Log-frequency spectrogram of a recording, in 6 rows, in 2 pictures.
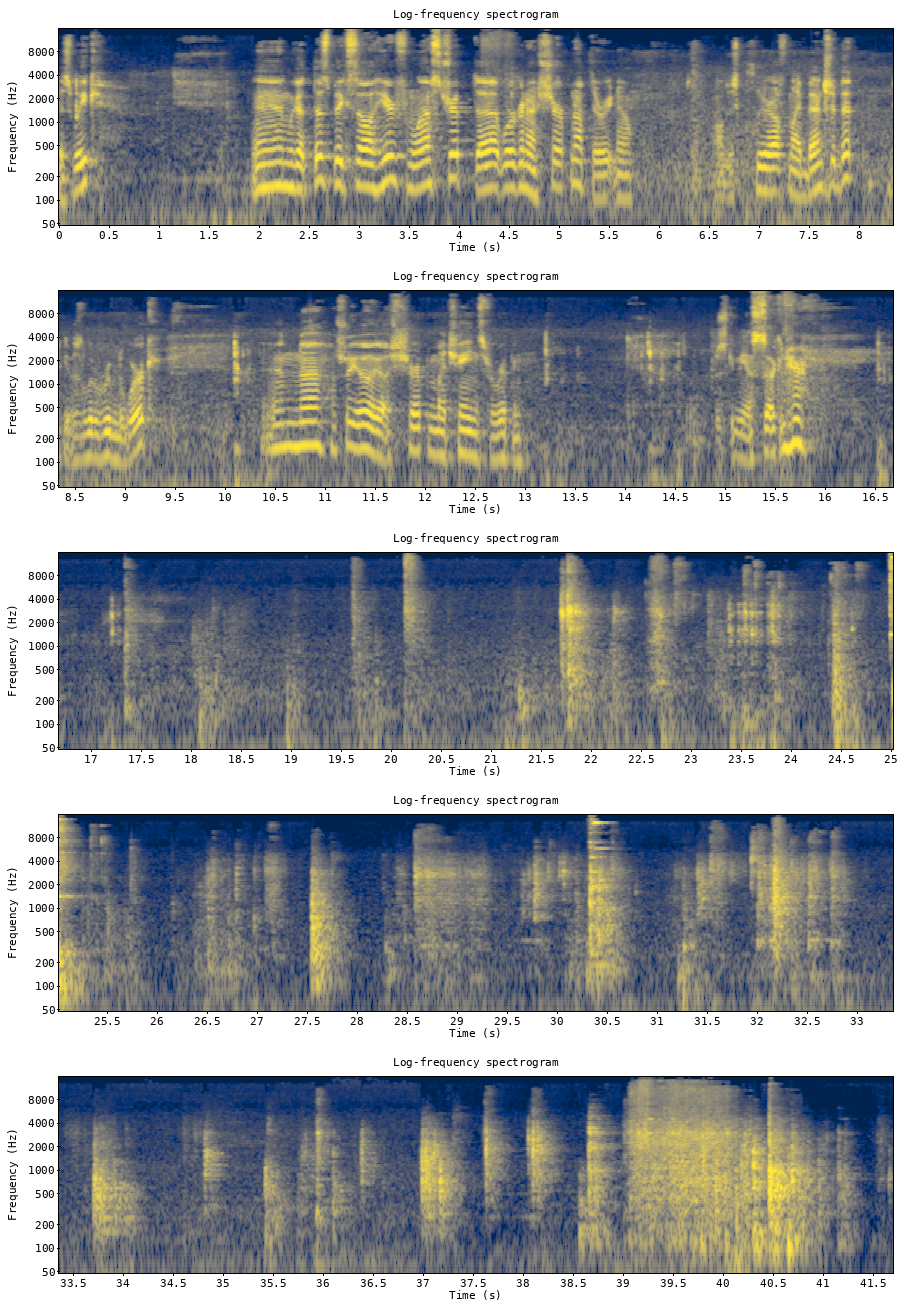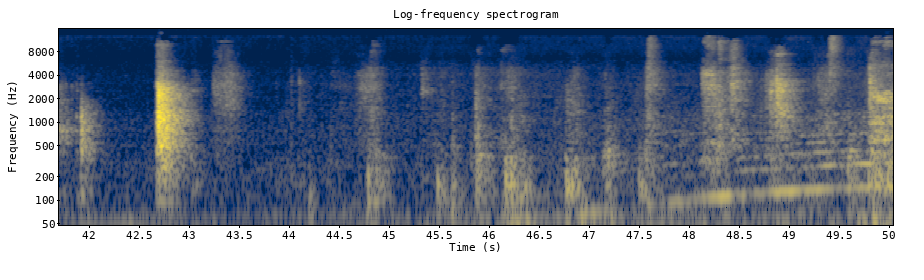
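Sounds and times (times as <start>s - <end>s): rough scraping sound: 39.0s - 40.1s.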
